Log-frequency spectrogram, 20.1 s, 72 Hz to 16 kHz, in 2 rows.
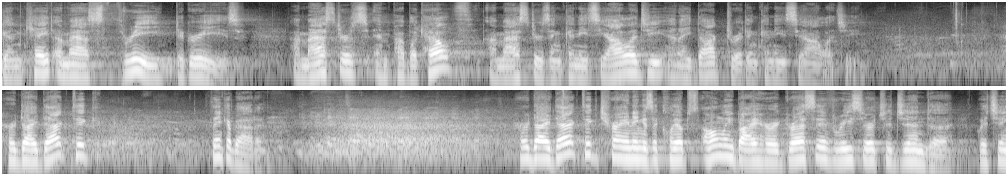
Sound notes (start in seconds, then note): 14.0 laughing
